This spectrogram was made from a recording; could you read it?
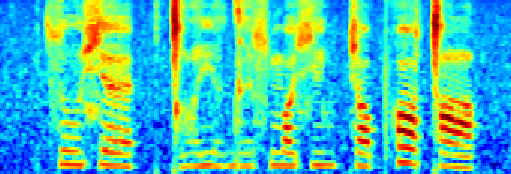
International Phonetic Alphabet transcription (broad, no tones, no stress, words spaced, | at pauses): t͡suɕɛ | ɡ͡ǀɑ̤jɛ̤d ɛ̤ɬmɒɕiʎcɒ pʰɒǀɑ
